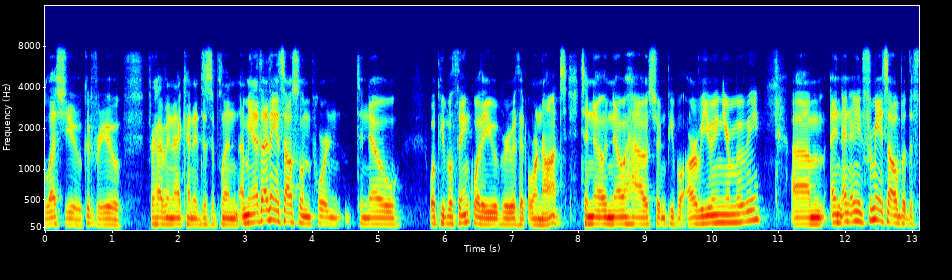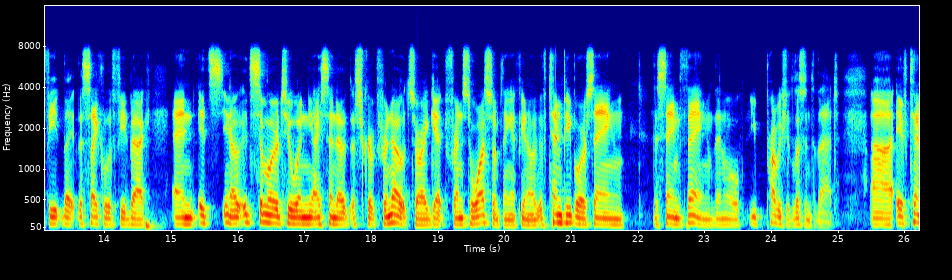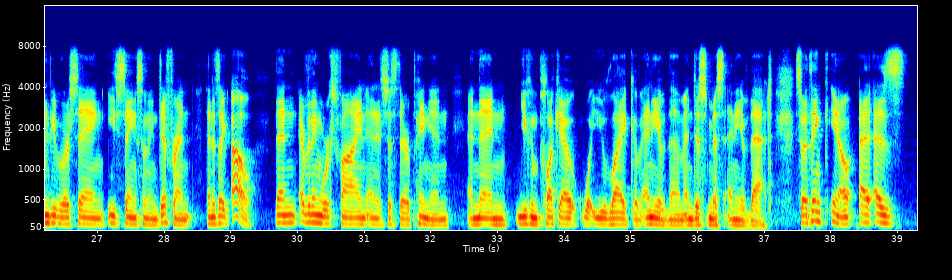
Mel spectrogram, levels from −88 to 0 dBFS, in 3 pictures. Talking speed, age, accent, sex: 225 wpm, 30-49, American, male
